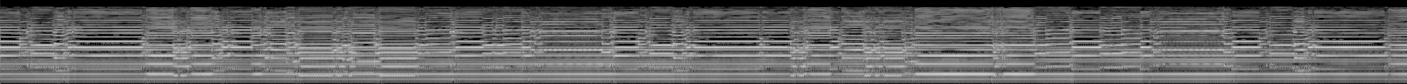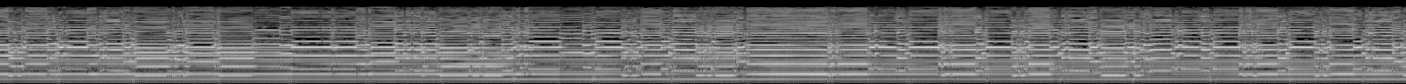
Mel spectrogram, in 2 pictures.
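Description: Great Highland bagpipes, a set of Inveran drones with an African blackwood chanter, playing a hornpipe: the drones hold a steady low chord under a quick, ornamented chanter melody.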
